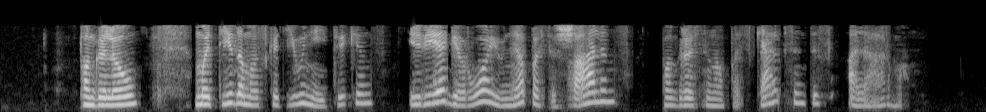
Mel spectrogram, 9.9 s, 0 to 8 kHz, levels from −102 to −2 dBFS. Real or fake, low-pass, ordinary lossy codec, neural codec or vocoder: real; 7.2 kHz; AAC, 16 kbps; none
